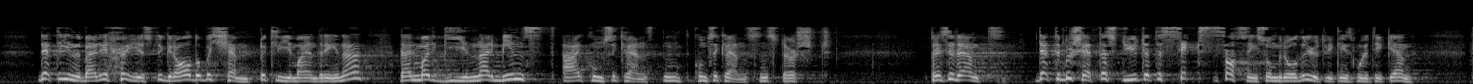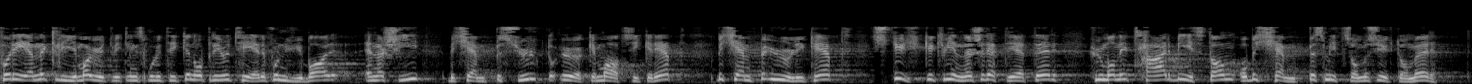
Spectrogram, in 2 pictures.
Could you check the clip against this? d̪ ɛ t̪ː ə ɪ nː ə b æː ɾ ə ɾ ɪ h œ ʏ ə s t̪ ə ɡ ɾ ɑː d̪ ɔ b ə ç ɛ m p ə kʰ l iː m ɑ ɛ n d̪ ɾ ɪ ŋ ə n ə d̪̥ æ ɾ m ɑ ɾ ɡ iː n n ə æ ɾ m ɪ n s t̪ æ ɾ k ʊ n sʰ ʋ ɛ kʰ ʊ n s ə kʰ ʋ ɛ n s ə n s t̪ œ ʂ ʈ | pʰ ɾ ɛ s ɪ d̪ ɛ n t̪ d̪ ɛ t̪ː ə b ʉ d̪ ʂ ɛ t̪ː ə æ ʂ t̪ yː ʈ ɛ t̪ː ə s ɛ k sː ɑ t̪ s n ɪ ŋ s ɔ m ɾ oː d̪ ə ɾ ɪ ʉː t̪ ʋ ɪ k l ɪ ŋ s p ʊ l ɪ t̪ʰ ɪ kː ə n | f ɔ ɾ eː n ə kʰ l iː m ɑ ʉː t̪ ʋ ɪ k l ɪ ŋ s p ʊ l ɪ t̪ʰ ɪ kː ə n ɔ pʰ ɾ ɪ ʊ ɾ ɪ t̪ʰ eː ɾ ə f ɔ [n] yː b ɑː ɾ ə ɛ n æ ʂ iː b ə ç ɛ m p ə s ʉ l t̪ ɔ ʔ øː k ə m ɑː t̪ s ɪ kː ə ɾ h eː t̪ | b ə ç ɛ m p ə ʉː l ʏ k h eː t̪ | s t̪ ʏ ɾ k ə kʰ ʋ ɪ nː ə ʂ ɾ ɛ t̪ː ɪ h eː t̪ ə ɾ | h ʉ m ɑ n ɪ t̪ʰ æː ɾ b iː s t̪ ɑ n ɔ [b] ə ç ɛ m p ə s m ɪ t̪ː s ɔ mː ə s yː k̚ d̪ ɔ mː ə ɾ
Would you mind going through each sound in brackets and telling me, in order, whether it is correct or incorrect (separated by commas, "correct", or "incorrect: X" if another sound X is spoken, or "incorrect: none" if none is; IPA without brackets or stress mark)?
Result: incorrect: ɳ, correct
